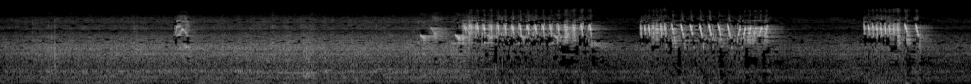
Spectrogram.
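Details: Horsfield's bush lark singing, recorded for training other larks: after quiet hiss, three high, fast rattling trill bursts roughly a second each, with brief pauses between.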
